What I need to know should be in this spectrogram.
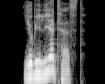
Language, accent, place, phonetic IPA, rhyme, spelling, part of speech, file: German, Germany, Berlin, [jubiˈliːɐ̯təst], -iːɐ̯təst, jubiliertest, verb, De-jubiliertest.ogg
- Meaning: inflection of jubilieren: 1. second-person singular preterite 2. second-person singular subjunctive II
